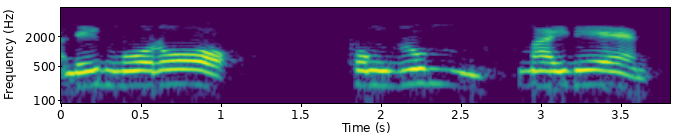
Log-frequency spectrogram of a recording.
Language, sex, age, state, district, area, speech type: Manipuri, female, 60+, Manipur, Kangpokpi, urban, conversation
